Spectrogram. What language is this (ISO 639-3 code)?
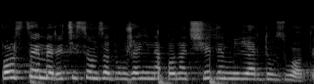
pol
